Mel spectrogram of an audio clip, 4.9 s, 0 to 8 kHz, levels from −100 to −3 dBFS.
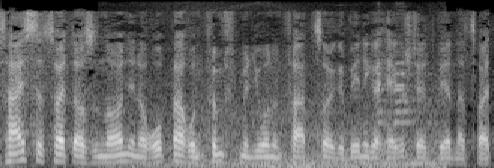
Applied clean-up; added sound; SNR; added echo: none; Car passing by; 13 dB; none.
